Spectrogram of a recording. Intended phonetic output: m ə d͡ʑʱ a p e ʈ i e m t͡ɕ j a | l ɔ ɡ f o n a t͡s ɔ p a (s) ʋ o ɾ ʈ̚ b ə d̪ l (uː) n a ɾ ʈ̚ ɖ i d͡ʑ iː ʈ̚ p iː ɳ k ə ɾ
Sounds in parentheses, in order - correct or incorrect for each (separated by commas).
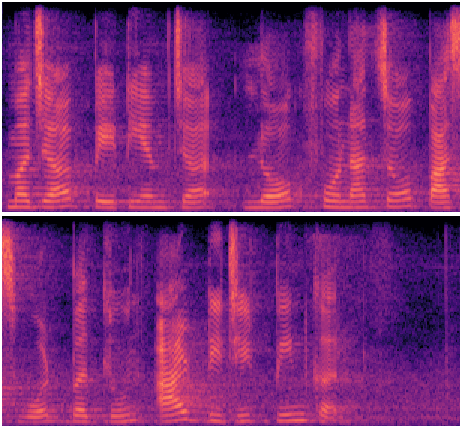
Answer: correct, correct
